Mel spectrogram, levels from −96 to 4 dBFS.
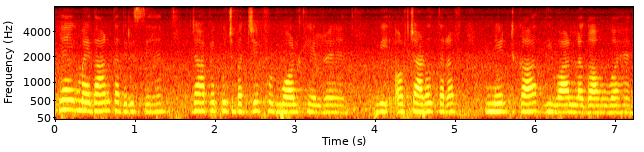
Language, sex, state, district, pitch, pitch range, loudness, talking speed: Hindi, female, Rajasthan, Nagaur, 210 Hz, 195-225 Hz, -16 LUFS, 190 wpm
